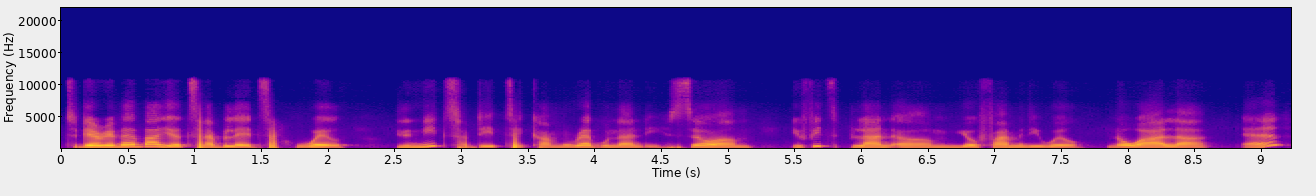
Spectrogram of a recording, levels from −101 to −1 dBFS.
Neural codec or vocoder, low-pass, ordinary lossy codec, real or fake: codec, 24 kHz, 0.9 kbps, WavTokenizer, large speech release; 10.8 kHz; none; fake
